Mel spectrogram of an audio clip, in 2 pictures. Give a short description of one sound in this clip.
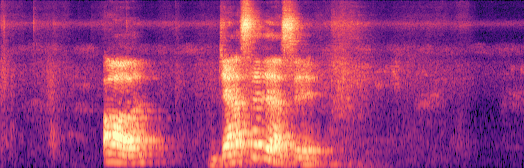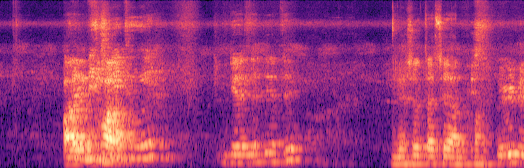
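A young man speaks calmly and clearly, close by, in short phrases with pauses.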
